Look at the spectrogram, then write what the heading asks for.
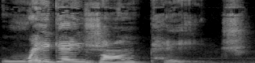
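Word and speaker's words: Regé-Jean Page: not to this up is pronounced where the is it uh reggae jean paige very french i don't know if he's french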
